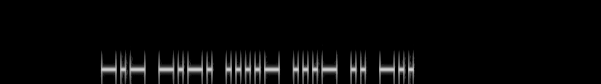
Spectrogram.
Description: Morse code, heard as a keyed tone, about 25 wpm, 700 Hz. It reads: KC4VID
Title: USA Call Signs 25wpm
